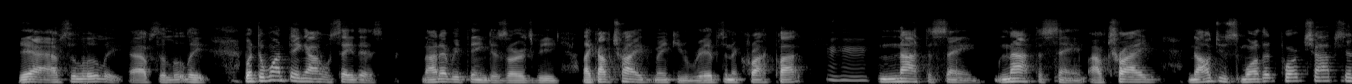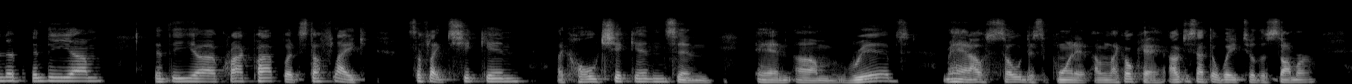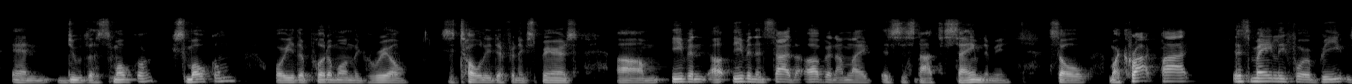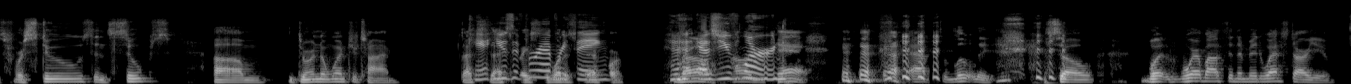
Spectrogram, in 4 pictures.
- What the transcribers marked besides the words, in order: lip smack; chuckle; laughing while speaking: "learned"; laugh
- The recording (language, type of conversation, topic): English, unstructured, What weekend rituals help you feel recharged, and how can we support each other’s downtime?
- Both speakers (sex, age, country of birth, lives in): female, 50-54, United States, United States; male, 60-64, United States, United States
